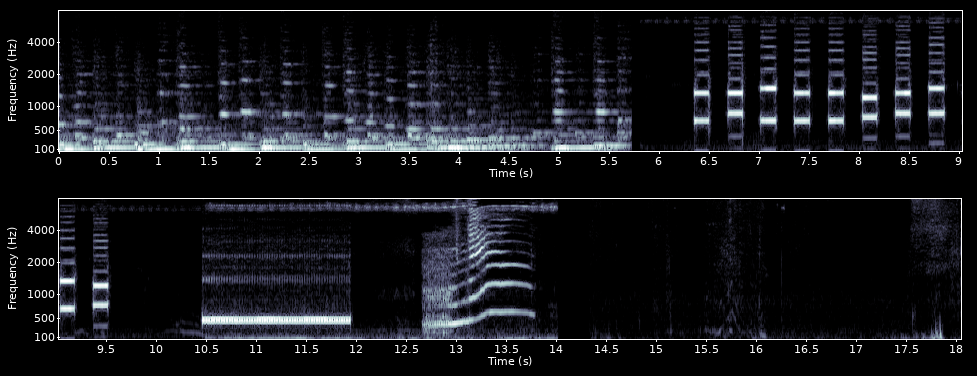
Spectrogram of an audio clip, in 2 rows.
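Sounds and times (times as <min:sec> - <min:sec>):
music: 0:00.0 - 0:05.8
telephone keypad beeps: 0:06.4 - 0:09.6
steady telephone tone: 0:10.4 - 0:12.0
cat meowing: 0:12.8 - 0:13.9.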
